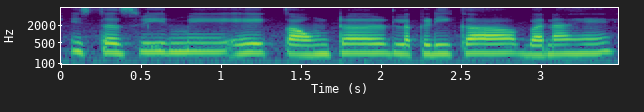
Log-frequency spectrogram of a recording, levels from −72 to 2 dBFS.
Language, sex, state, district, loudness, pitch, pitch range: Hindi, female, Madhya Pradesh, Bhopal, -16 LUFS, 230 Hz, 215-245 Hz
